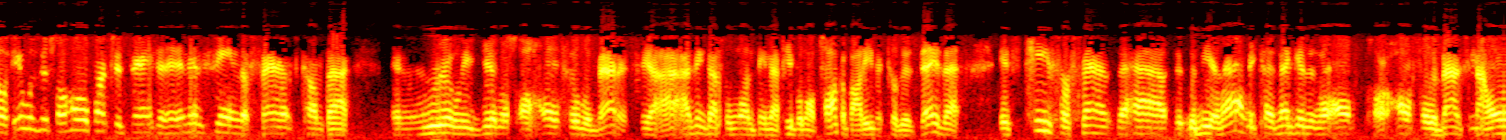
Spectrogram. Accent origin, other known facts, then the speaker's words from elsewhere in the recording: Oakland, California, United States; No, I'm from Oakland, man.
